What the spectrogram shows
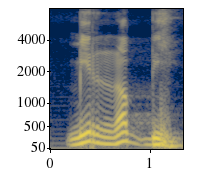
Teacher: masuk pada huruf ra tanpa mendengung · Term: idgham bila guna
